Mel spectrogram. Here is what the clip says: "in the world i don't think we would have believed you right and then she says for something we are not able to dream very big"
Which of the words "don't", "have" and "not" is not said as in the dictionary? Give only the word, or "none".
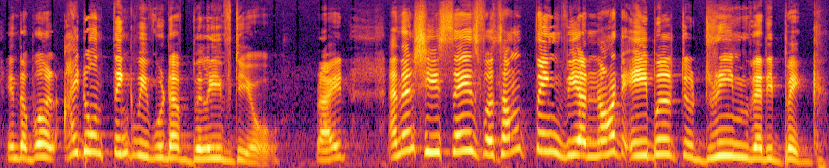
none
